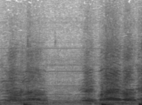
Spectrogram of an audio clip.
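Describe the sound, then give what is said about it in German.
A large crowd in Bolivia shouts and cheers jubilantly over the ousted President Sánchez de Losada, a dense roar of many voices that swells in loud bursts, with a brief dip in between before the shouting surges again. “Zur selben Zeit Freudentaumel über den gestürzten Präsidenten.”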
